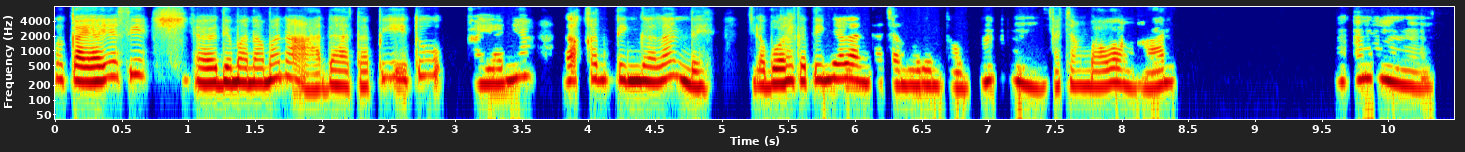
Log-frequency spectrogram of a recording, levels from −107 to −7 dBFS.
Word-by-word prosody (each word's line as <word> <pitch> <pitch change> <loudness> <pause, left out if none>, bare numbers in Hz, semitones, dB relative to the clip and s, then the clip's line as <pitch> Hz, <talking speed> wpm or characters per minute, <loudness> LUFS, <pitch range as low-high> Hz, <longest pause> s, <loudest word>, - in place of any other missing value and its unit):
kayaknya 240 +4 +7
sih, 340 -1 -1 0.4
eee, 220 -1 +4
di 235 - +7
mana-mana 240 +7 +2 0.2
ada, 175 +4 -3 0.2
tapi 190 +8 -5
itu 260 - -6 0.4
kayaknya 215 +5 0 0.3
nggak - - -1
ketinggalan 260 0 +3
deh, 195 - 0 0.3
nggak 205 -3 -2
boleh 220 +3 +6
ketinggalan 260 +1 +3
kacang 215 -2 -5
goreng 200 0 -1
tuh, 180 -1 -5 0.2
mhm, 245 -4 -2 0.2
kacang 200 +1 -5
bawang 205 +2 0
kan. 190 +4 -1 1.2
Mhm. 235 -6 -1
235 Hz, 130 wpm, -18 LUFS, 205-260 Hz, 1.2 s, kayaknya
